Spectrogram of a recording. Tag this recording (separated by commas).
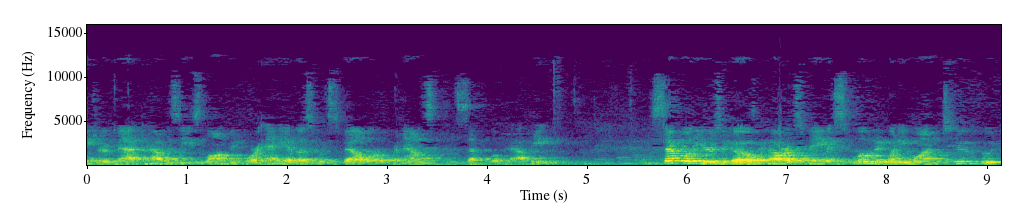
Speech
